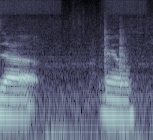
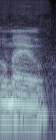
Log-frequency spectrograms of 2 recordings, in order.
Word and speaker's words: Umeu: No, my name is Umeu. That's how you pronounce it. Umeu.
